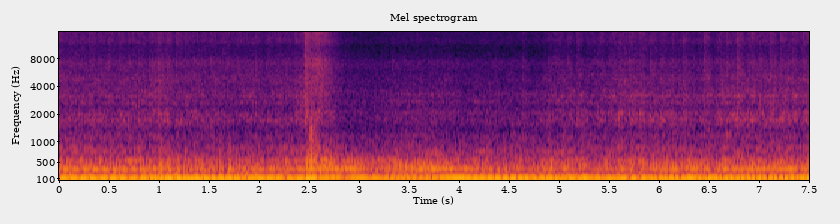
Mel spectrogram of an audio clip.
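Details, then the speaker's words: Dodge Charger Daytona with headers and Flowmaster mufflers at startup idle: a heavy, chuffing, uneven, old-tractor-like sound from exhaust leaks at the headers, less audible from the rear. "Although it doesn't sound very, it kind of sounds like an old tractor with the exhaust leaks off the headers, but you can't hear it too bad from the back."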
